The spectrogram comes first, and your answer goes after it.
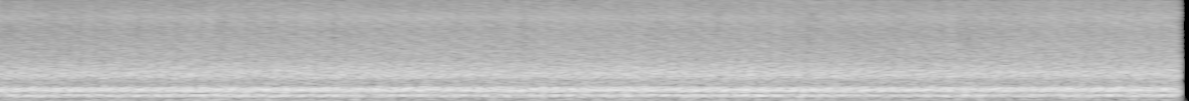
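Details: Honey bees kept for honey production give a dense, steady buzzing hum, a low droning tone with overtones that holds unchanged for the full six seconds, with no other clear sounds.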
